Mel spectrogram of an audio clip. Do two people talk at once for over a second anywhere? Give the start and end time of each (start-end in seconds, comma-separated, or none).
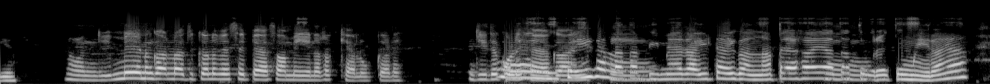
5.0-6.6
